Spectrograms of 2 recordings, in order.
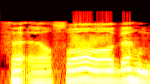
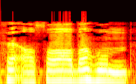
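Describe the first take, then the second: First: Only the sad sounds heavy, others light. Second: The letters around the sad sound heavy too. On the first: The speaker calls it right. "كل الحروف الكلمة مرققة" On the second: The speaker calls it wrong. "لا نقول فأصابهم"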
